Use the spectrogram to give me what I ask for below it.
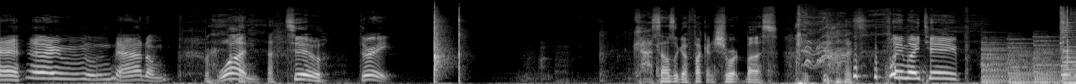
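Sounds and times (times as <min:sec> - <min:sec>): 
speech: 0:00.0 - 0:04.0, 0:06.4 - 0:09.8
hand clap for recording sync: 0:04.3 - 0:04.8
laughter: 0:07.9 - 0:09.9.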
